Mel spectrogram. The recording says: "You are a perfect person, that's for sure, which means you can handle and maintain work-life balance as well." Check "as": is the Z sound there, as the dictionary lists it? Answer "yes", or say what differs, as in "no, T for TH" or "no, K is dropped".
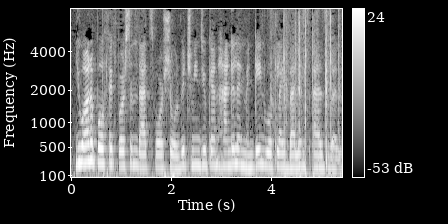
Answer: yes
